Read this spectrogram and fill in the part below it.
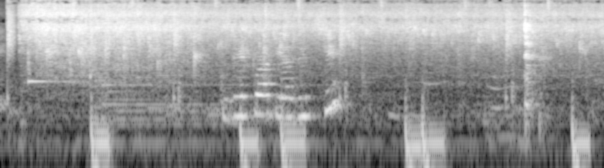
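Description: Grated onion hitting hot oil with dried red chillies, bay leaf, cinnamon, cardamom and cumin for a rohu fish curry, a close sizzle with intermittent stirring clatter and a voice talking over it.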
